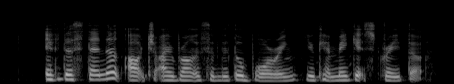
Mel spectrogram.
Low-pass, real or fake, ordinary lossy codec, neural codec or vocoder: none; real; none; none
